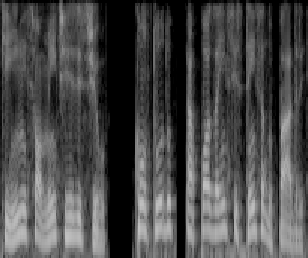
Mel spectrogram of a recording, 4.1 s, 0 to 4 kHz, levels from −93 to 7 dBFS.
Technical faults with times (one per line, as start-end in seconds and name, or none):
none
